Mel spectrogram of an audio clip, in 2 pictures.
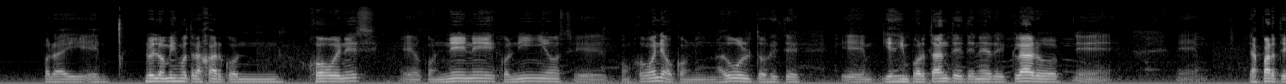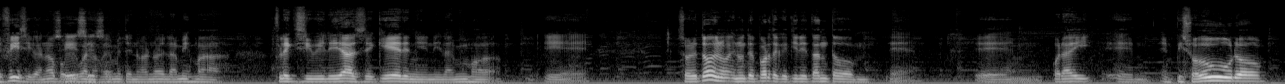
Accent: Buenos Aires, Argentina; born there; soy porteño, pero soy argentino, sería porteño porque nací en Buenos Aires, no porque en la provincia de Buenos Aires, no porque haya nacido en capital.

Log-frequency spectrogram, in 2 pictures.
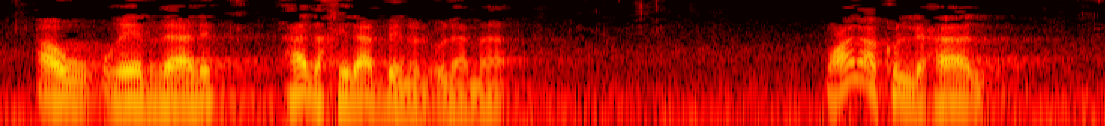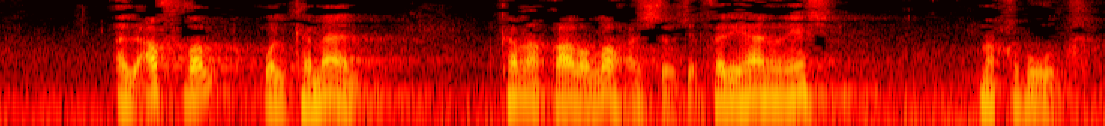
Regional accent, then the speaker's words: Najd, Saudi Arabia; وعليه عمل الناس من قديم، خاصة عندنا في نجد

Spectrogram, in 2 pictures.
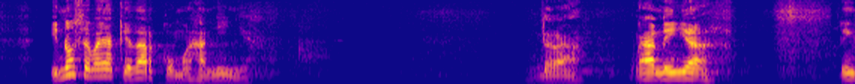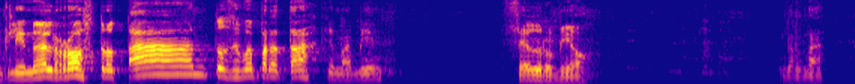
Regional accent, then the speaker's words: Honduras; moved away; Como hondureño diría, estaba güero el hombre.

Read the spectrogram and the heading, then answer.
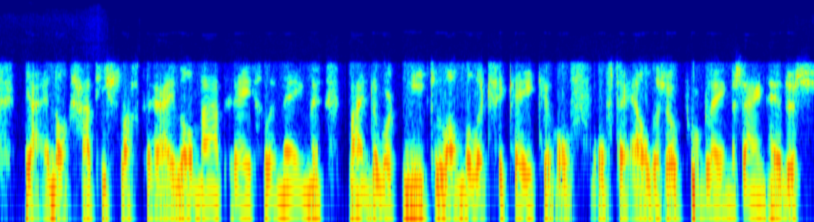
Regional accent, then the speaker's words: Netherlands; now in Canada; Ja, als Nederlander is dat vreselijk wennen.

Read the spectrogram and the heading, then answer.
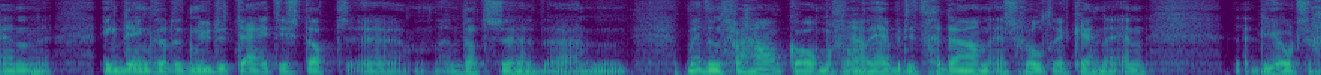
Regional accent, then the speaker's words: Amsterdam, North Holland, Netherlands; Ik kom zelf uit Amsterdam. Mm-hmm. Mijn ouders zijn uit die stad ontvlucht in de oorlogsjaren

